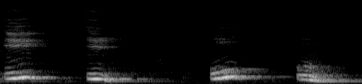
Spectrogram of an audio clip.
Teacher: इसमें क्या होगा, उच्चारण के समय जीभ की ऊंचाई अधिकतम रहती है इसमें, तथा मुख है वो संवृत यानी बंद हो जाता है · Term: संवृत स्वर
